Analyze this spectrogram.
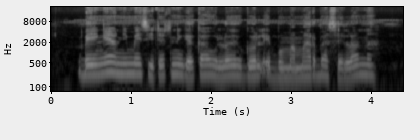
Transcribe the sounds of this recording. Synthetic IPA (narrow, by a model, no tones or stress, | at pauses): beiŋɛjɔnɪmesitɛtnɪɡakaolojoɡolḛbomamarbasɛlɔna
